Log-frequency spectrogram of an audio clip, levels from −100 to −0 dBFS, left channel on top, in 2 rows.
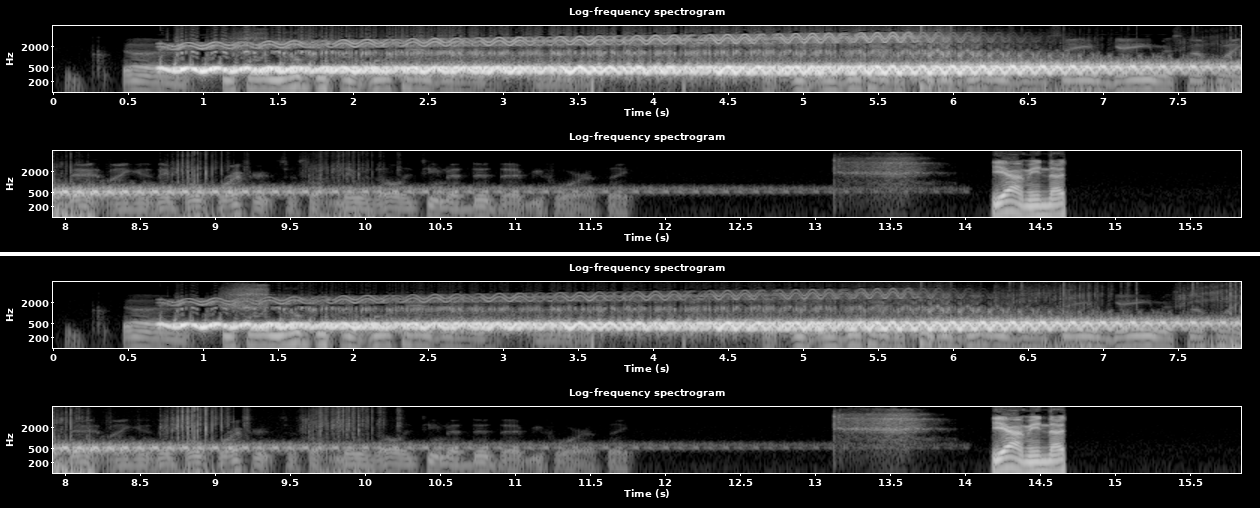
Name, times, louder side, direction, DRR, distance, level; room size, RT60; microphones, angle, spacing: voice 1, 0.5-3.6 4.7-11.8, equal, 35° left, 6.4 m, -38 dB
sound 1, 0.7-10.0, left 3 dB, 75° left, 0.8 m, -16 dB
sound 2, 5.2-5.9 6.3-8.2 8.6-9.3 9.6-10.3, right 1 dB, 75° right, 2.4 m, -43 dB
voice 2, 13.1-13.7 14.2-14.7, right 3 dB, 25° right, 0.6 m, -27 dB
head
